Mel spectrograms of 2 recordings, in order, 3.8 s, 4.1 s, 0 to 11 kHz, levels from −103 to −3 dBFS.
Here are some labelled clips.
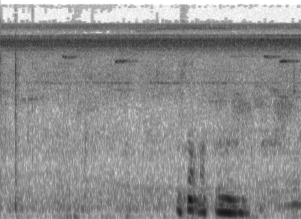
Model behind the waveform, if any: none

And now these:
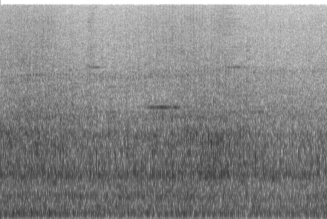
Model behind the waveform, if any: none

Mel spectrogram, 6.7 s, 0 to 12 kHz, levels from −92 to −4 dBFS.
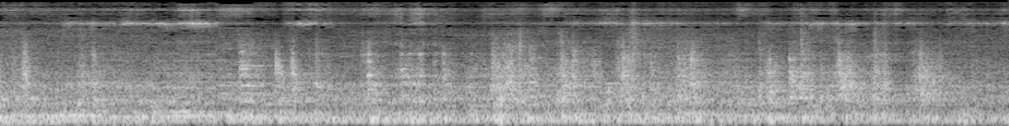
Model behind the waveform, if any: codec, SNAC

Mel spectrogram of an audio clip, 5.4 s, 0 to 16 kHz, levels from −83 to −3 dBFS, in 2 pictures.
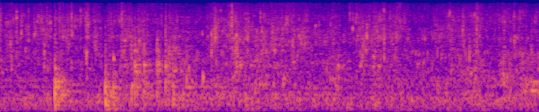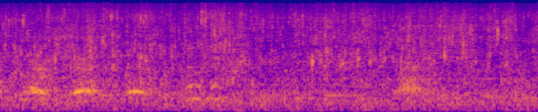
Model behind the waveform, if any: none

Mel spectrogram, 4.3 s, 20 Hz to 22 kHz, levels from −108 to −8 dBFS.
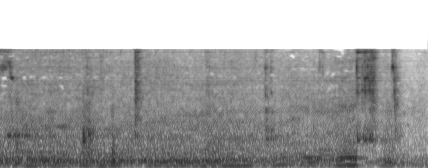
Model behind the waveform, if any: vocoder, Vocos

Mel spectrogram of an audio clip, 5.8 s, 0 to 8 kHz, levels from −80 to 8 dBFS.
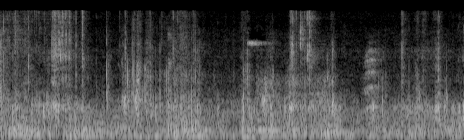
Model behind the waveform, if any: vocoder, Vocos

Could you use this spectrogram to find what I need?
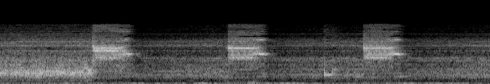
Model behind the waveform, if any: autoencoder, DAC-VAE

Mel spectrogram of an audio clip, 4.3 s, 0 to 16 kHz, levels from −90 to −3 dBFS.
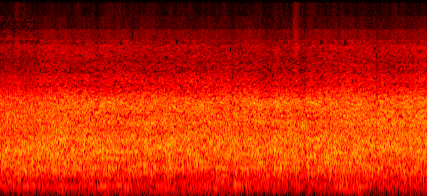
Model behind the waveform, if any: codec, SNAC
